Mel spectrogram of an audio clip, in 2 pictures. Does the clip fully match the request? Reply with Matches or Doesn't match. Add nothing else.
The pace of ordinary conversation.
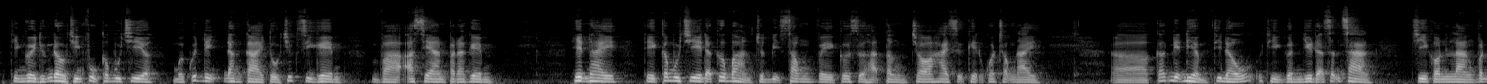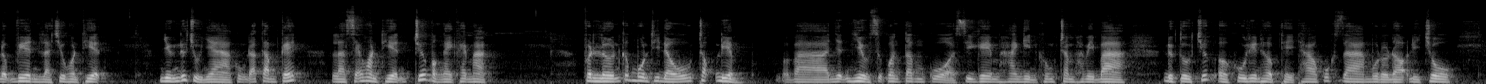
Matches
